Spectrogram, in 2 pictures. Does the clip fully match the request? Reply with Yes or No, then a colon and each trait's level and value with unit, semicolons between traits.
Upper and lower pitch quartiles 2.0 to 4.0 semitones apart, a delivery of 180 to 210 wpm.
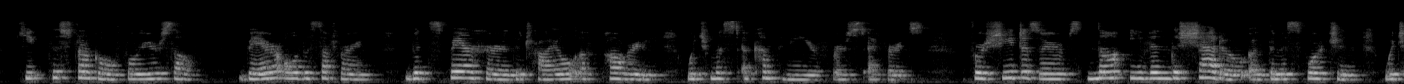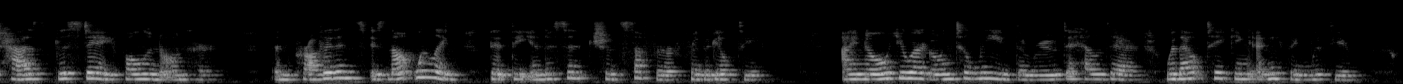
No: average, 3.2 semitones; average, 145 wpm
